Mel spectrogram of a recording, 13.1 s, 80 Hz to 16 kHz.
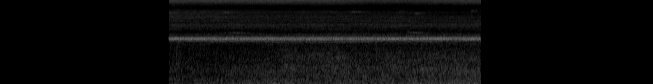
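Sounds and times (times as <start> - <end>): high-pitched insect drone: 3.4 - 9.6.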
